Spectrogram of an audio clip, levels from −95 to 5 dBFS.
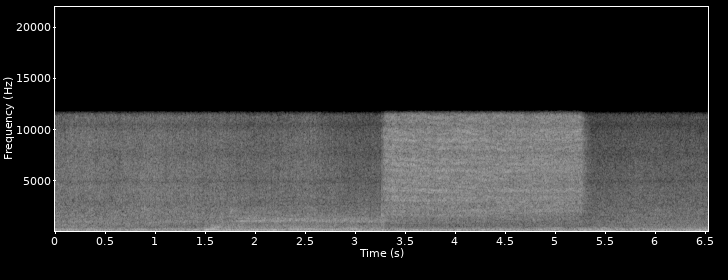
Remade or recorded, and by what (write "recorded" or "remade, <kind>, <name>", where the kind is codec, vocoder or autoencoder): recorded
